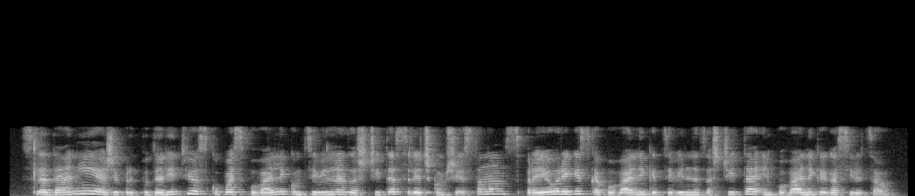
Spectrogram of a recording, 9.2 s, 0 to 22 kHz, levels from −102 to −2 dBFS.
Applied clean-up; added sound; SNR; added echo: none; none; none; none.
